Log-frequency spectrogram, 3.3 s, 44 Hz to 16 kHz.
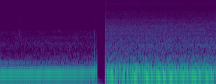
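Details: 1985 Ford Mustang GT Fox-body V8 with T-tops, first drive in years after exhaust fitted and transmission fluid added: deep throaty exhaust rumble holding steady through a brief cut, no knocks or rattles; normal, healthy while driving.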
